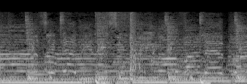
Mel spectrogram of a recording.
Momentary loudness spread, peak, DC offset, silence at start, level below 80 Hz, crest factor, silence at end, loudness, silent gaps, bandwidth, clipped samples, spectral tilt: 1 LU; -6 dBFS; under 0.1%; 0 s; -28 dBFS; 12 dB; 0 s; -19 LUFS; none; 12.5 kHz; under 0.1%; -5.5 dB/octave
